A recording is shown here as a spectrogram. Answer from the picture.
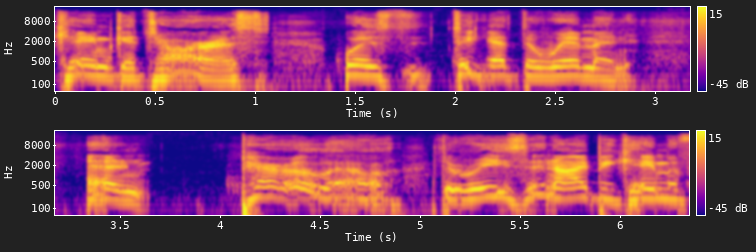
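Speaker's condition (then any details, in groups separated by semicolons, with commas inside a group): Voice changed after vocal cord surgery; likened to Miles Davis after surgery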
